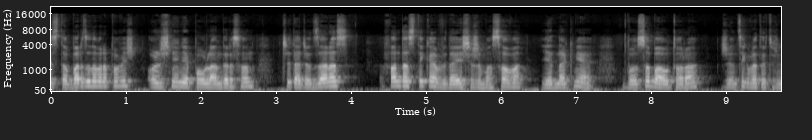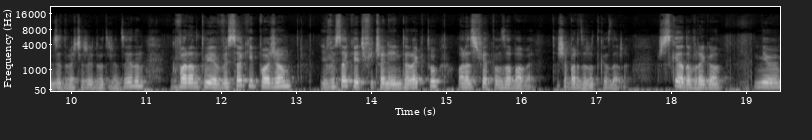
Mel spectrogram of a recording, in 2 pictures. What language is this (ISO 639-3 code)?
pol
